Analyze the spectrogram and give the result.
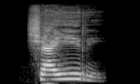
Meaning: poem (literary piece written in verse)
- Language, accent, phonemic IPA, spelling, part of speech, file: Swahili, Kenya, /ʃɑˈi.ɾi/, shairi, noun, Sw-ke-shairi.flac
